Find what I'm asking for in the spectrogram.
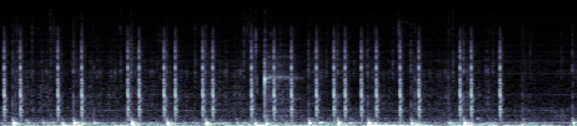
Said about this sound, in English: so we'll type the number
